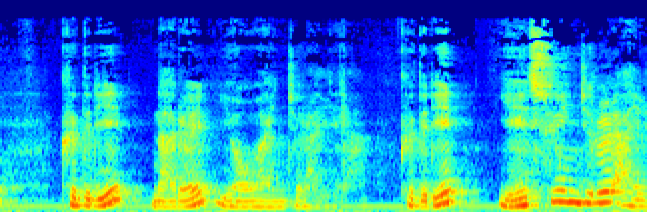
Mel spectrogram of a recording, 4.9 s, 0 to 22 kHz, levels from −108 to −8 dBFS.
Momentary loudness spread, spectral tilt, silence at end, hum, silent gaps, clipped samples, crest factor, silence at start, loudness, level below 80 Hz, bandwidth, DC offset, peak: 18 LU; -5.5 dB/octave; 0 s; none; none; under 0.1%; 16 dB; 0 s; -33 LUFS; -64 dBFS; 15.5 kHz; under 0.1%; -18 dBFS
